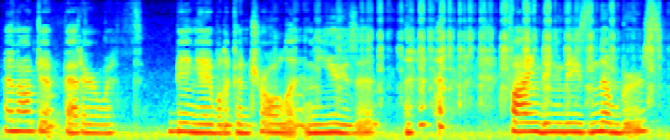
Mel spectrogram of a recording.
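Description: Woman vlogger, high voice, unhurried, a bit hoarse, reads numbers aloud. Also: a little hiss or hum, rough recording. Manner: friendly, calmly reads out numbers. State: slightly scratchy throat. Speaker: lottery ticket scratching vlogger. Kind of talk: casual to-camera chat while scratching tickets.

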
